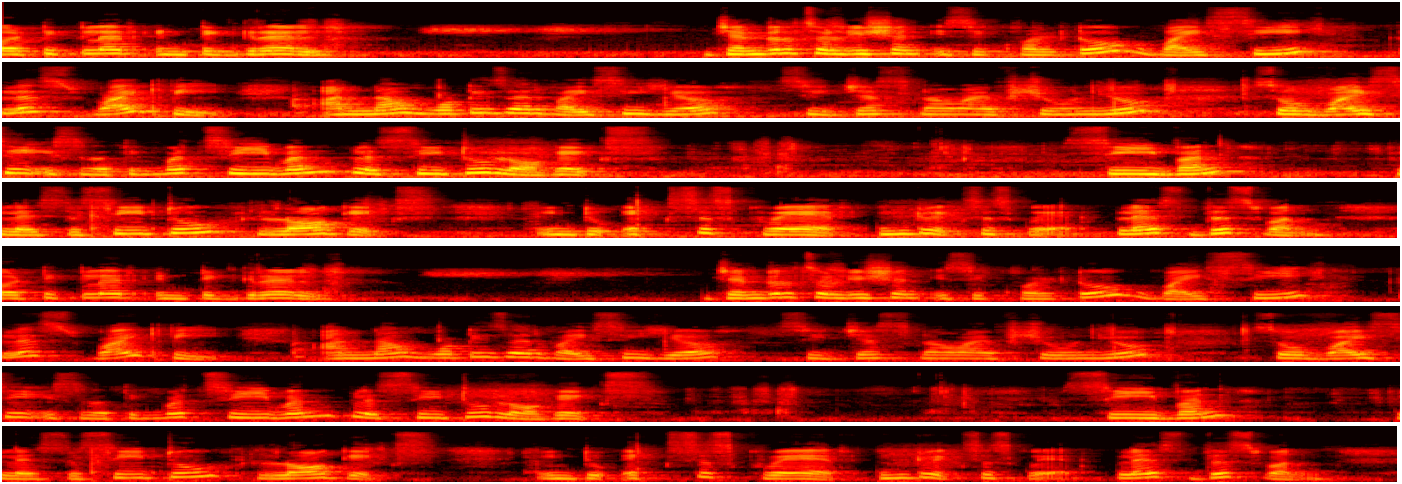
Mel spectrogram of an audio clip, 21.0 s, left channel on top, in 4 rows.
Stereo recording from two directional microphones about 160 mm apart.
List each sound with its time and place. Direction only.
0.0 s a woman's voice: 30° right (ahead or behind)
2.7 s a woman's voice: 25° right (ahead or behind)
14.6 s speech: 35° right (ahead or behind)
